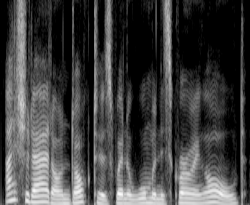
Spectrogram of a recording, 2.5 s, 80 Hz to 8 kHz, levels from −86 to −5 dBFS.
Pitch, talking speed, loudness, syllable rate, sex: 190 Hz, 265 wpm, -15 LUFS, 5.9 syllables/s, female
